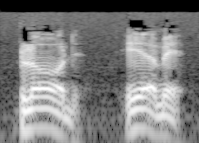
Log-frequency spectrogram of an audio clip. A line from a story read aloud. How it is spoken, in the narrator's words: he said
